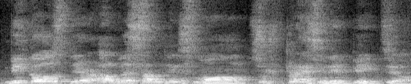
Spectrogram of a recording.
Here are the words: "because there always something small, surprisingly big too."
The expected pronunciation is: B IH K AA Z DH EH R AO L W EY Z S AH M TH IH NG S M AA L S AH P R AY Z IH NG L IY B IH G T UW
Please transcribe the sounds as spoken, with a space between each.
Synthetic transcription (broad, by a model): B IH K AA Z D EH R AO L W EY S S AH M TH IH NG S M AA L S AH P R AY S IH L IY B IH G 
